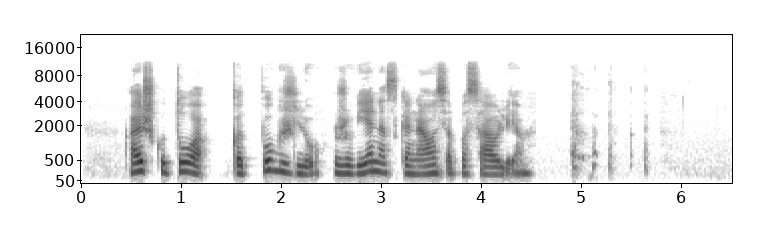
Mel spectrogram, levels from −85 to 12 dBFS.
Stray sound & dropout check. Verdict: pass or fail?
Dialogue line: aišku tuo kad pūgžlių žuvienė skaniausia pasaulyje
fail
